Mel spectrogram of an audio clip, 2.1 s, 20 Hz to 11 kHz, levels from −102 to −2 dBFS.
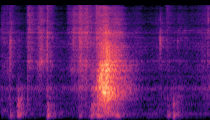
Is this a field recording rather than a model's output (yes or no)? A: no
